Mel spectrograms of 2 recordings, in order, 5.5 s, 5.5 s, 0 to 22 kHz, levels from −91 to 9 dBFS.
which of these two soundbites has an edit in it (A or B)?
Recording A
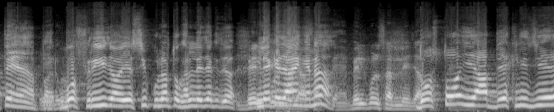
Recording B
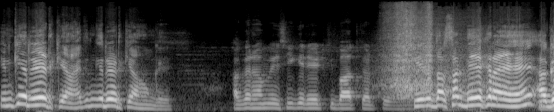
B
